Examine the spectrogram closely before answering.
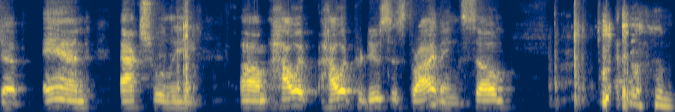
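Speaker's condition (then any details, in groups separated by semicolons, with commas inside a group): No condition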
